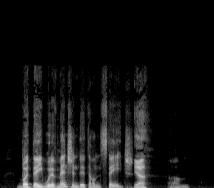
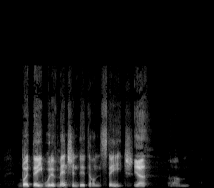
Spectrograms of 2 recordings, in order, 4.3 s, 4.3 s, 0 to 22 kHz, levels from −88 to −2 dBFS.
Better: first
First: none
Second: thin; very; fading below 300 Hz

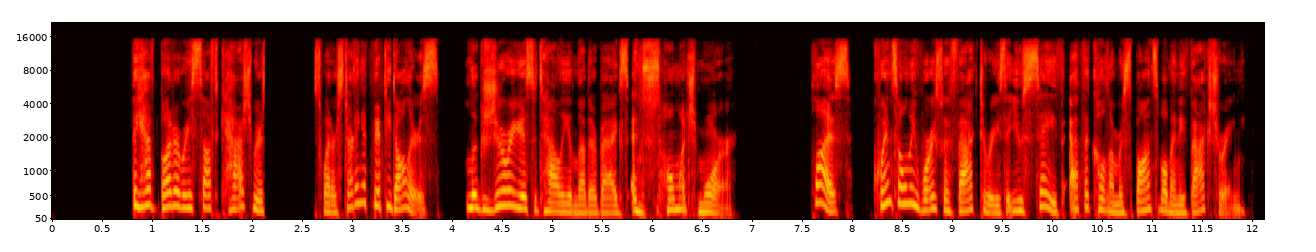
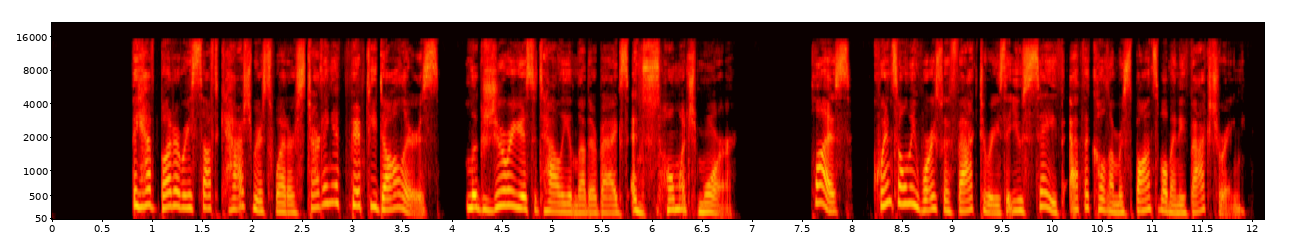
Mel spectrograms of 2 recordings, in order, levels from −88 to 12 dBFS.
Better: second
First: audio freezing; at 2 s for 0.5 s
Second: none

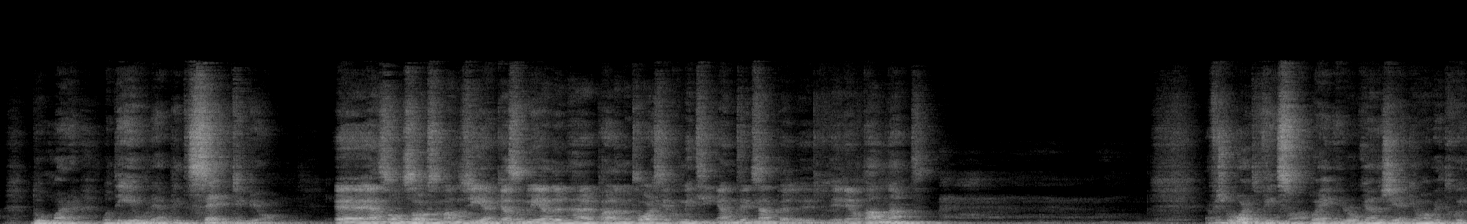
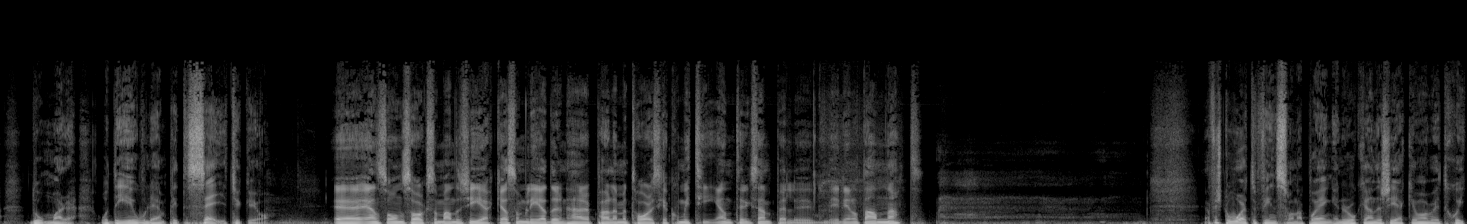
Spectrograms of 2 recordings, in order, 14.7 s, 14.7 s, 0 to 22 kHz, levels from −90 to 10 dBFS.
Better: second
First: off-mic speech; far // room echo; noticeable; dies away in 0.7 s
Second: none

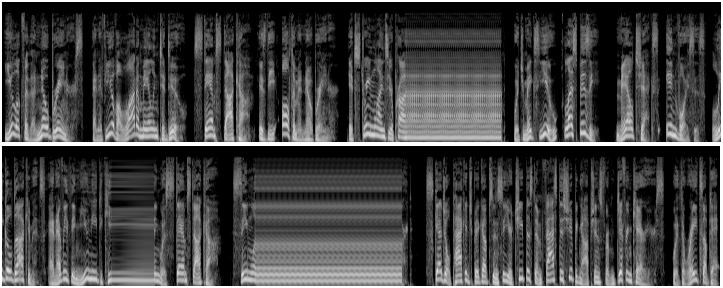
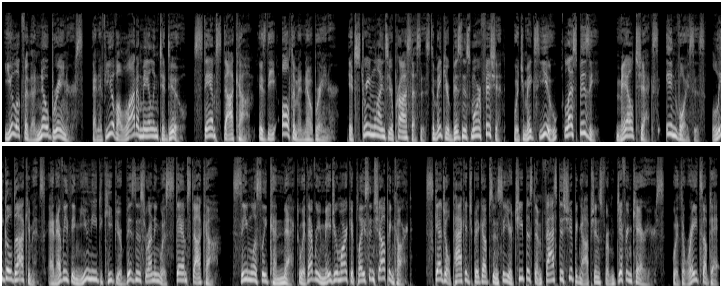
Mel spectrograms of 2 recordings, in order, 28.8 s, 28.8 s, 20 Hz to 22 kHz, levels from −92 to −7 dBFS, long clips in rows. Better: second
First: audio freezing; at 8 s for 2 s, at 17 s for 1 s and at 19 s for 3 s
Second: none

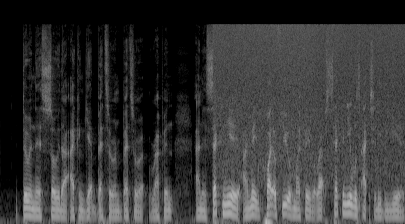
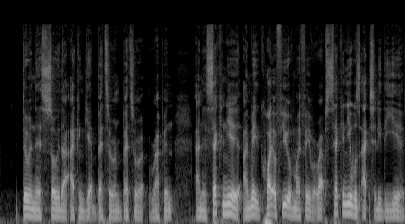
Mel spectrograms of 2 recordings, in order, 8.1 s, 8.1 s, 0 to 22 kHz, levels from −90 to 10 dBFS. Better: second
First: hiss; loud; from 4 s on; 7 dB below the speech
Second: none

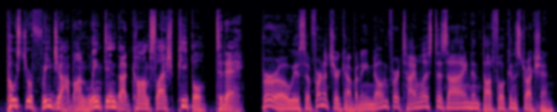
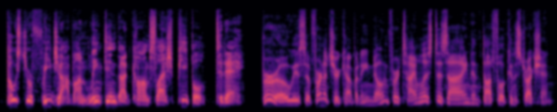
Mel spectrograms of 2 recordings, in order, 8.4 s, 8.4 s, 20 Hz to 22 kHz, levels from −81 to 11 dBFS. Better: first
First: none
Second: thin; very; fading below 300 Hz

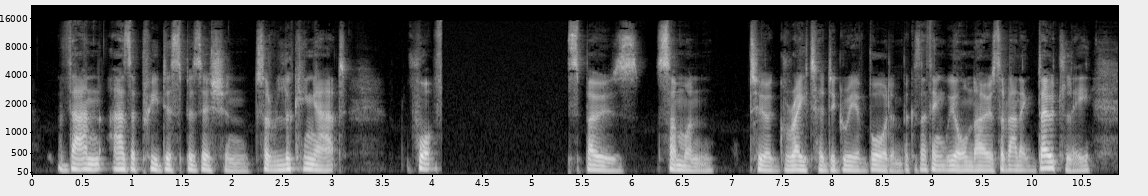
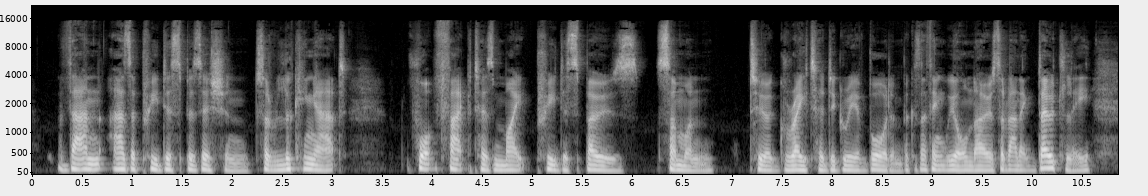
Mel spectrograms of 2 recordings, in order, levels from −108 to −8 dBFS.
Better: second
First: audio cutting out; at 4 s for 1.5 s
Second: none

